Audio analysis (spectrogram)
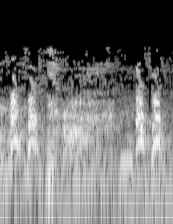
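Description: Several dogs bark sharply in a pet shop on a street lined with pet shops in Baghdad, Iraq, where cages of animals block the sidewalks: four yapping barks in two quick pairs over a steady murmur of background activity, with faint whimpering between bursts.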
